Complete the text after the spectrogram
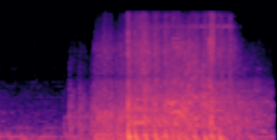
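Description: A rifle fires a rapid burst of loud gunshots.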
